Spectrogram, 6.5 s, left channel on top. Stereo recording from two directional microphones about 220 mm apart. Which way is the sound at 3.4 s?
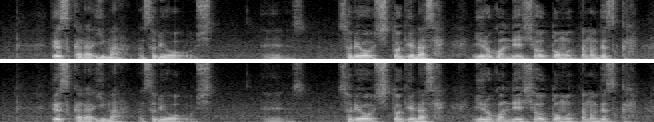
15° left (ahead or behind).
